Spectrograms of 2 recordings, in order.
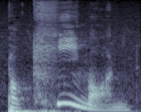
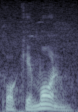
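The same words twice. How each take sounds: First: The stress is on the middle syllable. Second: The stress is on the last syllable. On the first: This follows the written accent mark. "the actual accent mark is here on the E. If we're being accurate to that pronunciation" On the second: This is how Spanish speakers say it. "So the mon part is uh, is the one that's accented"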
